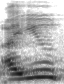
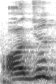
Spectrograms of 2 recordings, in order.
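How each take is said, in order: First: The word begins with an 'ay' sound. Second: The word begins with a plain 'o' sound. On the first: This is the older way used in these songs. "আয়ুত করে উচ্চারণ করা হতো" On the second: This is the ordinary modern Bengali way. "আমরা যেটা বলি"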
